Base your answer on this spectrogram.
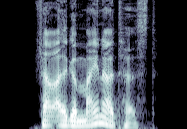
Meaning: inflection of verallgemeinern: 1. second-person singular preterite 2. second-person singular subjunctive II
- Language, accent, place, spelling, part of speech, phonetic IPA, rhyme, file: German, Germany, Berlin, verallgemeinertest, verb, [fɛɐ̯ʔalɡəˈmaɪ̯nɐtəst], -aɪ̯nɐtəst, De-verallgemeinertest.ogg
